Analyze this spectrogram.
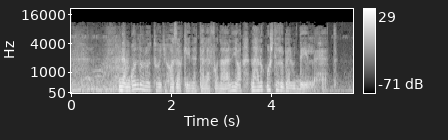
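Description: A woman speaks emotionally, close by.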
